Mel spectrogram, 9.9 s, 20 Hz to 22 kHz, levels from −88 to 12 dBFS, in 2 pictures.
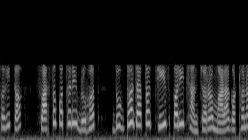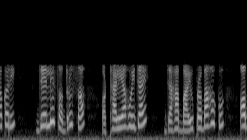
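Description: At 0.94 to 0.96 s there is a packet loss with pitch repetition: a roughly 20 ms gap, which fits a single lost packet, was bridged by repeating the last pitch period. Because the loss is so short it sounds like a slightly held, buzzy note. On a waveform the same cycle repeats across the gap, fading in level. A spectrogram shows the harmonics frozen flat for that instant, all below the 4 kHz ceiling set by the G.711 telephone coding.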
